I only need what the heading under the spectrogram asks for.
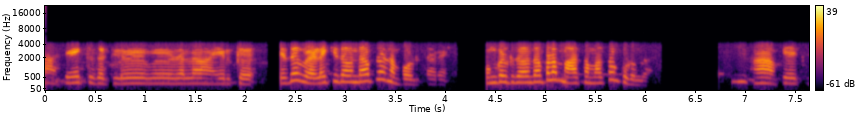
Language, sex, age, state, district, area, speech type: Tamil, female, 60+, Tamil Nadu, Pudukkottai, rural, conversation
